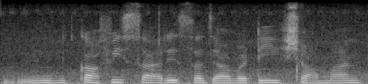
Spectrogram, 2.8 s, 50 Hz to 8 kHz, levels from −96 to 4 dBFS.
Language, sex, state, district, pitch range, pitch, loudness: Hindi, female, Jharkhand, Sahebganj, 200-220 Hz, 205 Hz, -26 LUFS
